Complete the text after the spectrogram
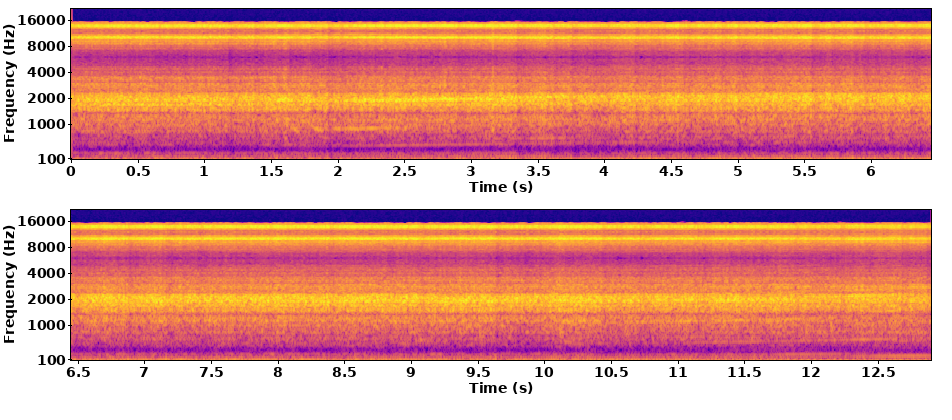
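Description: Wind rushes loudly against a helmet, roaring steadily.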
